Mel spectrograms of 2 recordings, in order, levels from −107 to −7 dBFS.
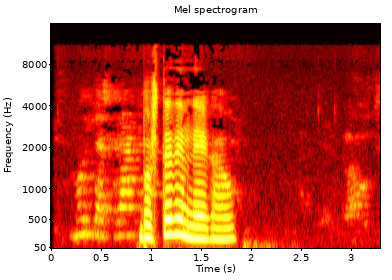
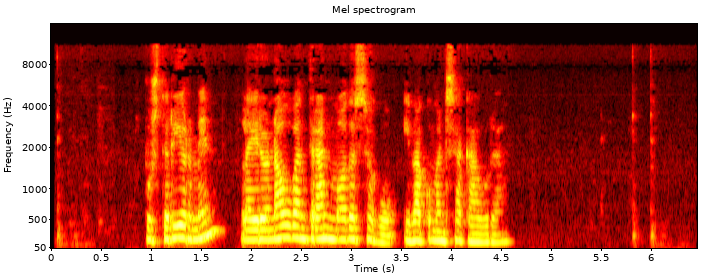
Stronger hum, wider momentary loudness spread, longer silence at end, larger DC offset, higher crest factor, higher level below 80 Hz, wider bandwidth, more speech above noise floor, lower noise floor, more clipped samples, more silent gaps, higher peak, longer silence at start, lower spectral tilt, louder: neither; first, 23 LU vs 10 LU; first, 1.45 s vs 0.45 s; neither; about the same, 20 dB vs 18 dB; first, -52 dBFS vs -64 dBFS; about the same, 11.5 kHz vs 11.5 kHz; second, 45 dB vs 50 dB; second, -62 dBFS vs -72 dBFS; neither; neither; first, 0 dBFS vs -8 dBFS; first, 0.25 s vs 0.05 s; about the same, -6 dB/octave vs -6 dB/octave; first, -16 LUFS vs -23 LUFS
